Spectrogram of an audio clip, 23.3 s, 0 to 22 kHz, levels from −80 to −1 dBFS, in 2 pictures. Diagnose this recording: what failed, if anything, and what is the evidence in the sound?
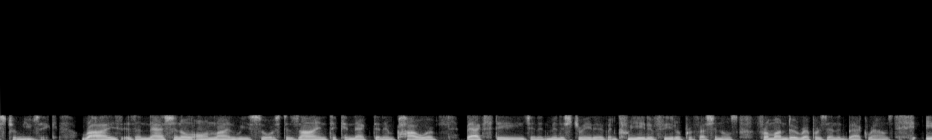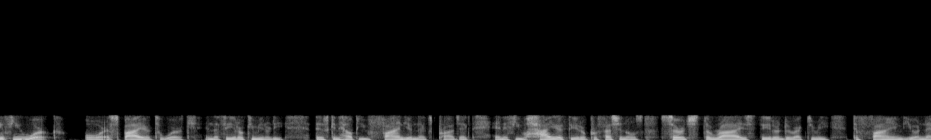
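Bluetooth CVSD headset codec damage runs throughout the speech at the codec stage. Nothing passes above about 3.8 kHz, and the plainly audible granular hiss and scratchy s sounds fit a 64 kbps one-bit delta coder whose adaptive step can't track fast, loud high-frequency movement.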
